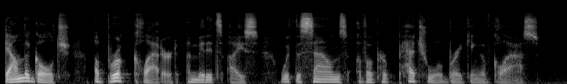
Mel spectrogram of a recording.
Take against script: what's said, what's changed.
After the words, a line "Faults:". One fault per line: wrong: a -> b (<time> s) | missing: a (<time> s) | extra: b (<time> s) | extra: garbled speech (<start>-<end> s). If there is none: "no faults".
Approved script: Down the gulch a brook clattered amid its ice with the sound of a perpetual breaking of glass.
Down the gulch a brook clattered amid its ice with the sounds of a perpetual breaking of glass.
Faults:
wrong: sound -> sounds (3.0 s)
